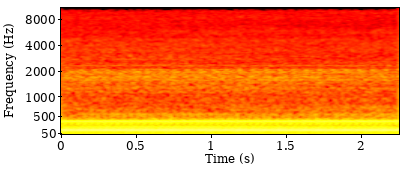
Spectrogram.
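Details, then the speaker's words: Newly bought Acura RSX, started to show it runs: loud, raspy idle with rapid puffing pulse and no mechanical knock, sounding horrendous because the headers leak where the cat is; exhaust leak at header. "I could jump it jump it quick and let it run for a minute so you guys can actually see that it does run just sounds horrendous cuz the uh headers leak where the cat is but it's all there"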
